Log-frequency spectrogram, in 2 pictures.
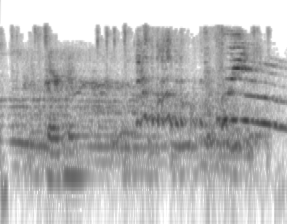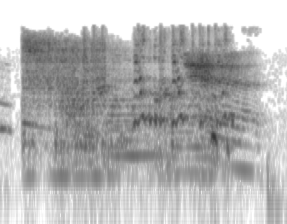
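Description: Turkeys gobble loudly in two long, rattling bursts, several birds overlapping in a dense, warbling chorus with a brief pause between the bursts.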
